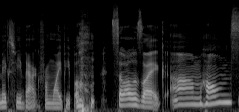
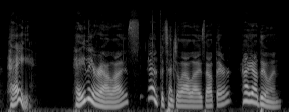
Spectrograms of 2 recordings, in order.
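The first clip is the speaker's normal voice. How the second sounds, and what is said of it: Put-on stereotypical white-person voice. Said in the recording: “in my Caucasity voice”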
